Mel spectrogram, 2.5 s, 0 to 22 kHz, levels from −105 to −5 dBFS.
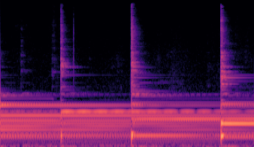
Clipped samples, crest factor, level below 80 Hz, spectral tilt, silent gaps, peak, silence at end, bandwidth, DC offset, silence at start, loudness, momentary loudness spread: under 0.1%; 22 dB; -62 dBFS; -4.5 dB/octave; none; -16 dBFS; 0 s; 19 kHz; under 0.1%; 0 s; -39 LUFS; 8 LU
